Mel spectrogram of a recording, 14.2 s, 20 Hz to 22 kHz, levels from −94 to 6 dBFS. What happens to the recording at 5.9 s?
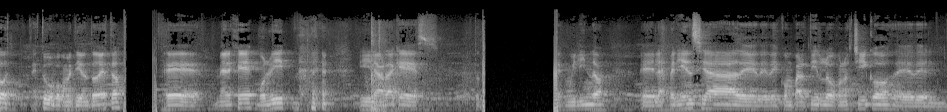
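Nothing goes wrong at 5.9 s; the audio plays through that moment intact, with no dropout, click or other fault.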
